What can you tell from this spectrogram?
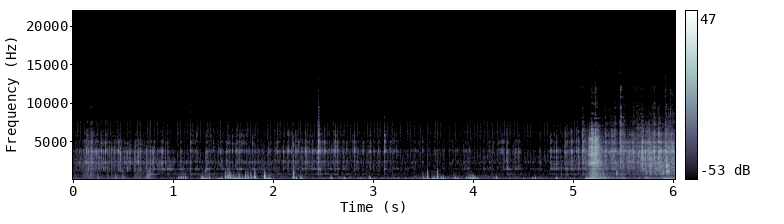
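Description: Handling noise as a ceramic plate is carried into a microwave: a string of low bumps and thuds, then a sharper clack about five seconds in as the plate is set down or the microwave is handled.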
